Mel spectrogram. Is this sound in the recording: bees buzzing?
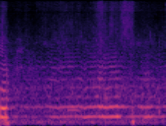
yes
